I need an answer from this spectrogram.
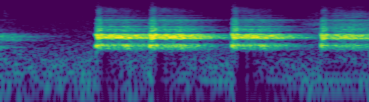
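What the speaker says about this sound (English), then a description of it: "they just aren't hearing as much gobbling as they used to" A wild turkey gobbles in several rapid, rattling bursts, clear and fairly close, with no other sounds around it.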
